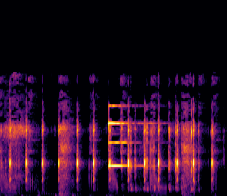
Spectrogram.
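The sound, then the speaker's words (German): Rapid, evenly spaced clicks of typing on a computer keyboard, fairly crisp, with a brief bright ringing tone partway through; no one speaks. “okay, weiter geht's. Tippen.”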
